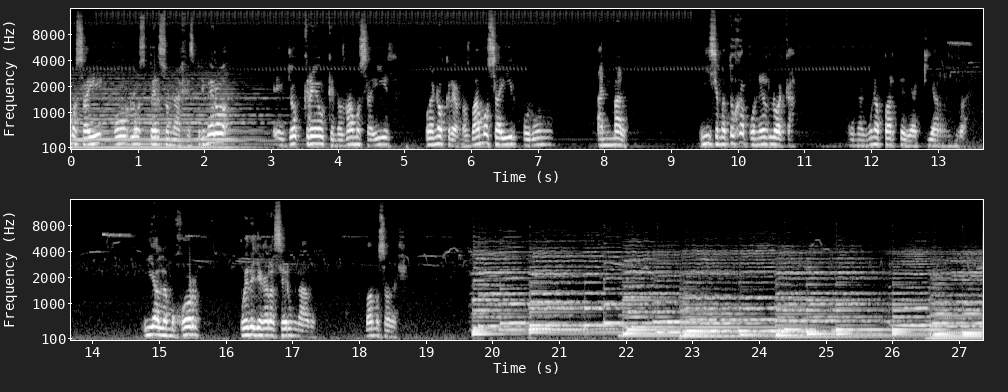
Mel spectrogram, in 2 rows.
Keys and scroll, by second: 25.9 super+c.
